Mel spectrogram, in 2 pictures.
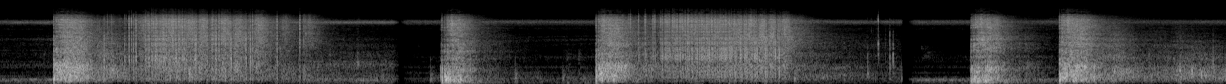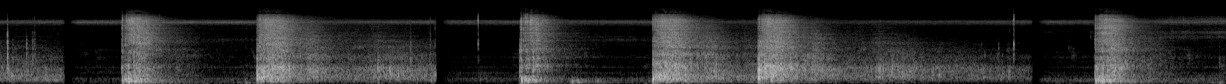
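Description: Reloadable aerial shells from a Shogun Guns and Bombs mortar kit going off: about a dozen sharp bangs from launches and shell bursts, spaced irregularly one to four seconds apart. Some bangs trail off in two or three seconds of dense hissing.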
